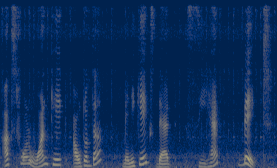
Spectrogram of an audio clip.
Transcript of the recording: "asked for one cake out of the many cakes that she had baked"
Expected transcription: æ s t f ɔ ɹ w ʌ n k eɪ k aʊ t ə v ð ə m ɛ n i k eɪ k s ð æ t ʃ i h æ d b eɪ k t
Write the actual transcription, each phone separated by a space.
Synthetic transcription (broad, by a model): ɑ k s f ɔ ɹ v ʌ n k eɪ k aʊ t ə v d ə m ɛ n i k eɪ k s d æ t s i h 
